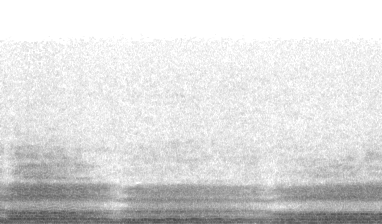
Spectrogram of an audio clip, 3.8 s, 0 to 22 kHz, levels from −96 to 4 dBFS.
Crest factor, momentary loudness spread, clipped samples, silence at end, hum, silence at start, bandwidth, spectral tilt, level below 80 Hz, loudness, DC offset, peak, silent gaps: 16 dB; 9 LU; under 0.1%; 0 s; none; 0 s; 17.5 kHz; -6 dB/octave; -72 dBFS; -31 LUFS; under 0.1%; -16 dBFS; none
